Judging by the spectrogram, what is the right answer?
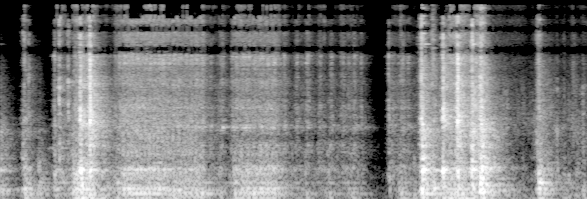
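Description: Sewing machine stitching the side of a clear crystal plastic pouch, running in two loud bursts with a pause between and a short restart at the end.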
